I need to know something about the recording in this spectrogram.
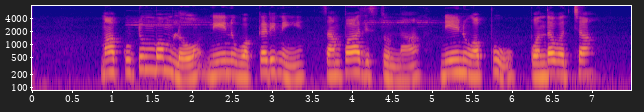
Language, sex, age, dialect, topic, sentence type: Telugu, female, 18-24, Southern, banking, question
